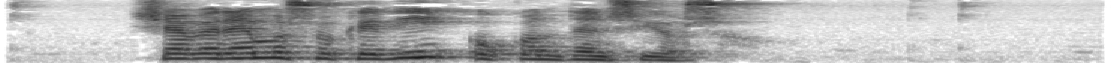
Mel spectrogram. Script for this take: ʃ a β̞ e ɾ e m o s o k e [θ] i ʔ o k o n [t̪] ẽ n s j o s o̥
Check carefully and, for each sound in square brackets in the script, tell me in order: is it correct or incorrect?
incorrect, correct

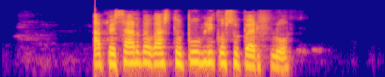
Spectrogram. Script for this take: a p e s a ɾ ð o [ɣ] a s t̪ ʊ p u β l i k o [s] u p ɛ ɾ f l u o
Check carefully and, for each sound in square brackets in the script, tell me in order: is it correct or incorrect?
correct, correct

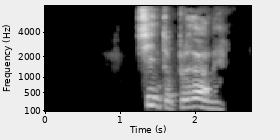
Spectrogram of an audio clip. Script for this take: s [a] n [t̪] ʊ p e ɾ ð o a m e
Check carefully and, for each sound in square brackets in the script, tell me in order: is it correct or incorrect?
incorrect, correct

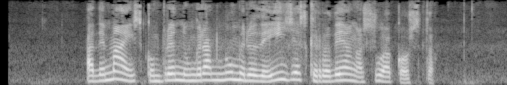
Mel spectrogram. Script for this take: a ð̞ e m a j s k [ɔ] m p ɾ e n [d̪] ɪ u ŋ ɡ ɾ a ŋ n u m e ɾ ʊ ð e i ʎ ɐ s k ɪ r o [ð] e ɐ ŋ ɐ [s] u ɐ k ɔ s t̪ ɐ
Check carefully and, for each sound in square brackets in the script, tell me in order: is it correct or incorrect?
incorrect, correct, correct, correct

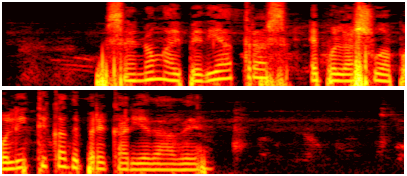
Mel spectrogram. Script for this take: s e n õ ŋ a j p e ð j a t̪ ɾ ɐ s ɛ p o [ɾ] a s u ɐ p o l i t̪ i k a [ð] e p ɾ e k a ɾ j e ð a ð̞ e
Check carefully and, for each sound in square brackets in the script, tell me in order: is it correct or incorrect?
incorrect, correct

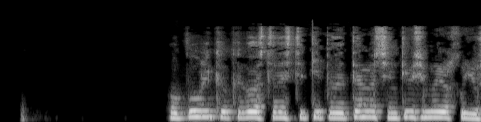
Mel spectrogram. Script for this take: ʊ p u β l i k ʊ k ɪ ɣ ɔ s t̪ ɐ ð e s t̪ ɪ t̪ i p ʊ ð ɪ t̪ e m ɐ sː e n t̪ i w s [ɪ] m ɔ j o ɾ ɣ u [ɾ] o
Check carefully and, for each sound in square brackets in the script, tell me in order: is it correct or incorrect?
correct, incorrect

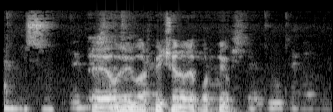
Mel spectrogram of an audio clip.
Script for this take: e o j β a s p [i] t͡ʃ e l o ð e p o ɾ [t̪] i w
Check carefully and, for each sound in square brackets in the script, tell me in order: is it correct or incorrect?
correct, correct

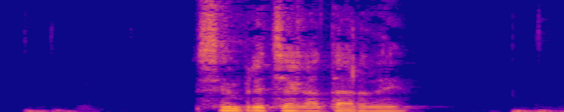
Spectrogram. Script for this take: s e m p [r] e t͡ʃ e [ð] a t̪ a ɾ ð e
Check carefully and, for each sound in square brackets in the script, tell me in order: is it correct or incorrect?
incorrect, incorrect

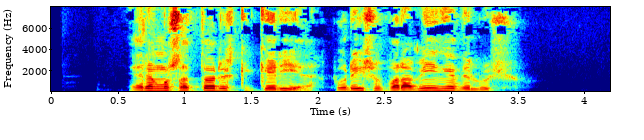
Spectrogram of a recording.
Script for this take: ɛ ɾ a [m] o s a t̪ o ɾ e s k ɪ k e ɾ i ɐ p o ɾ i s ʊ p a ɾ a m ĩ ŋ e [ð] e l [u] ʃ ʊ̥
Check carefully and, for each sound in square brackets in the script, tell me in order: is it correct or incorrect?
incorrect, correct, correct

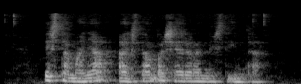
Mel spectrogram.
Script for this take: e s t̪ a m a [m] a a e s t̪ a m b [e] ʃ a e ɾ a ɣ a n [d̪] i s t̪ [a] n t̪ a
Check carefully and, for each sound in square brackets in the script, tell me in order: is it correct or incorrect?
incorrect, incorrect, correct, incorrect

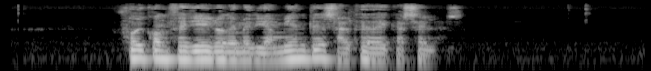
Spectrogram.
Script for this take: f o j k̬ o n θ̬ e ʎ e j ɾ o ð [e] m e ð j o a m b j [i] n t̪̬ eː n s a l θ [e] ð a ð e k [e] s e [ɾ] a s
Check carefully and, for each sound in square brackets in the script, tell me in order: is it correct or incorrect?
correct, incorrect, correct, incorrect, incorrect

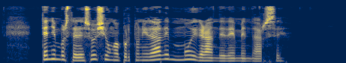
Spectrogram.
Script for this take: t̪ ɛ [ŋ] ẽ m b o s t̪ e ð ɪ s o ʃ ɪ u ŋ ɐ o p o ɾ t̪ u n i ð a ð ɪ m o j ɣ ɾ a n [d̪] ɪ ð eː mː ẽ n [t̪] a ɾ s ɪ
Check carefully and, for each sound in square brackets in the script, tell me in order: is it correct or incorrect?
incorrect, correct, incorrect

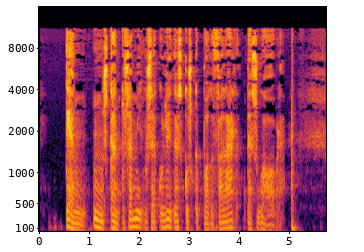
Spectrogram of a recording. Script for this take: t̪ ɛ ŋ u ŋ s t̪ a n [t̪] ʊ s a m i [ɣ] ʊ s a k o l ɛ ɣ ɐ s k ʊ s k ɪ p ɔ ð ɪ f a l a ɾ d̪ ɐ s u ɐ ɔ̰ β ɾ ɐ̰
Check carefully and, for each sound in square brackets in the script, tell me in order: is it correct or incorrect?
correct, correct

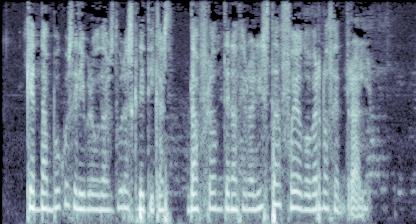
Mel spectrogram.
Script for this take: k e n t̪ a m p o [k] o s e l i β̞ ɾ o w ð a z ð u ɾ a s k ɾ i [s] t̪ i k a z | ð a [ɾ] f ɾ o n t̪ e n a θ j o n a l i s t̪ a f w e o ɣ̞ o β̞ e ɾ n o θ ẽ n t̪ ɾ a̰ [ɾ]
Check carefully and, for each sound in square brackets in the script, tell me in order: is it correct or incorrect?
correct, incorrect, incorrect, incorrect

